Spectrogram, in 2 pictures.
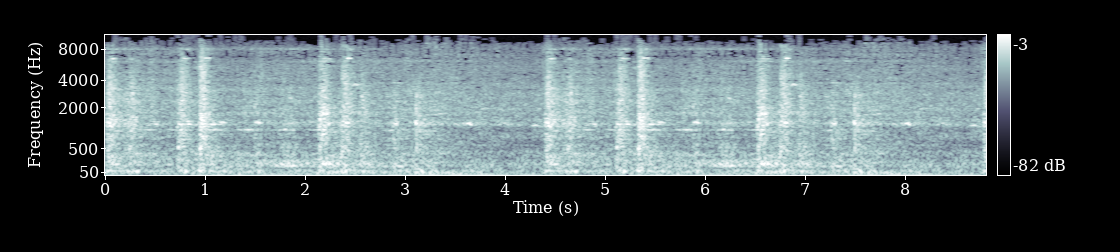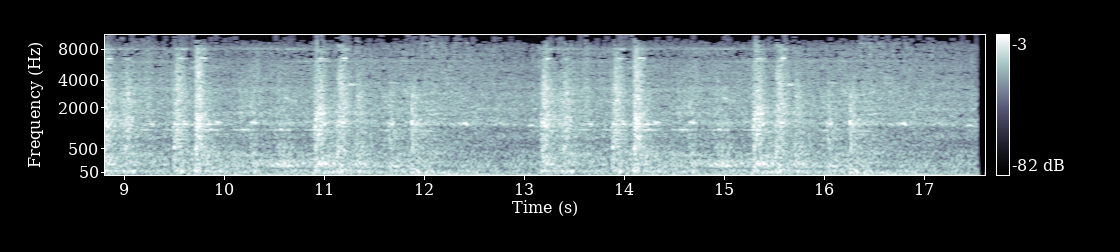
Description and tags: Train Track Joints Slow (Loop)
Before the train pass, i placed my camera on the tracks.
loop, tracks, train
